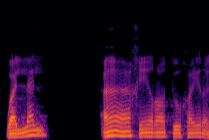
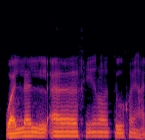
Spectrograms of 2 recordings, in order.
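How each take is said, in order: First: A brief silent stop comes before akhiratu. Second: It flows into akhiratu without any stop. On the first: "Itu wajah saktah" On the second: "tak ada saktah"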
